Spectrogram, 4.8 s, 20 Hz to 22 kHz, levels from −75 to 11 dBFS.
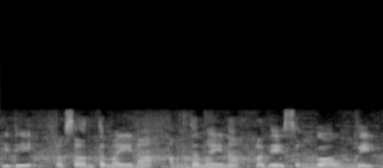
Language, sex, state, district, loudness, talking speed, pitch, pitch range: Telugu, female, Telangana, Hyderabad, -15 LUFS, 85 wpm, 215 Hz, 195-225 Hz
